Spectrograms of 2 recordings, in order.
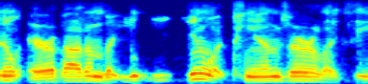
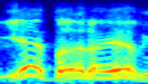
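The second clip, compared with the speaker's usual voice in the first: higher, easy mock reply; easygoing [name]; 11 semitones higher than usual. [name] answering the curator, lightly voiced easygoing yes. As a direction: toss off a relaxed yes.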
